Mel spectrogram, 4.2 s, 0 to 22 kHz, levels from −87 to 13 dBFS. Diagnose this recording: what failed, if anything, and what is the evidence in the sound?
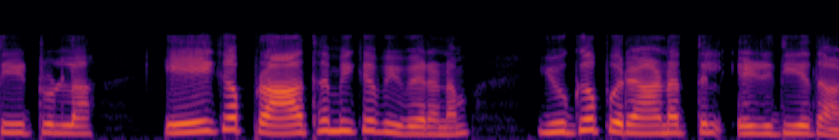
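Nothing has failed: the speech carries G.722 wideband telephone coding, with content ending near 7.7 kHz and the lower band as clean as the top mode of that codec gives, which fits 64 kbit/s operation.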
